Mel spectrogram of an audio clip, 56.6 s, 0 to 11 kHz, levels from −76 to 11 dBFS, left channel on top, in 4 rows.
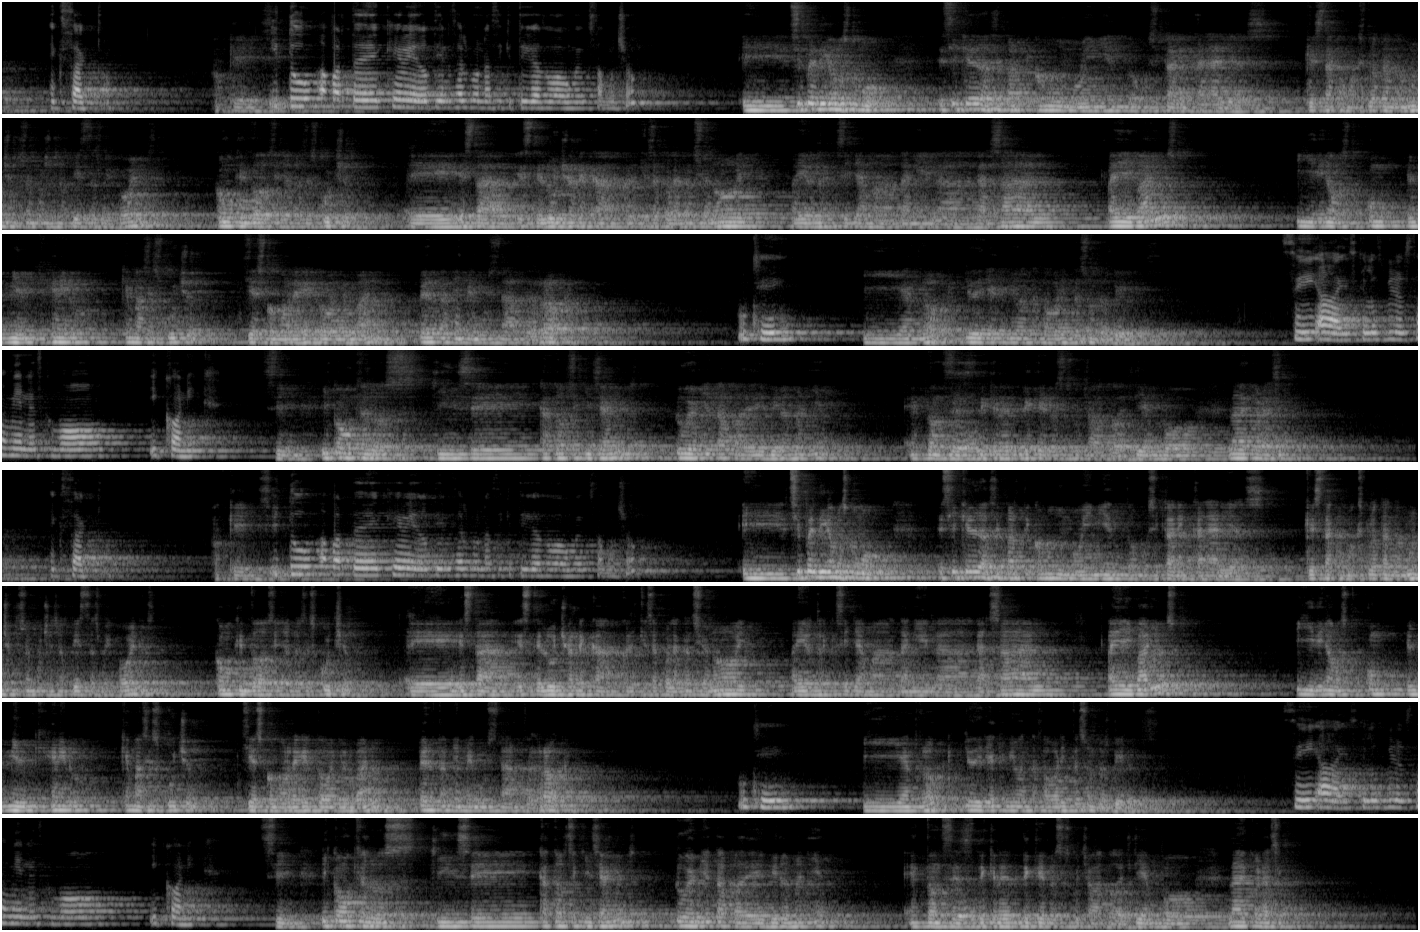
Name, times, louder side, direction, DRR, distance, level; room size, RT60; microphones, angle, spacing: voice 1, 0.5-1.1 2.7-6.4 16.5-16.8 32.8-33.3 35.7-36.3 41.2-43.5 44.0-44.6 51.8-52.4, left 2 dB, 35° left, 10 dB, 0.7 m, -22 dB
voice 2, 2.1-2.8 7.4-12.6 13.0-15.7 16.3-17.7 18.2-21.6 22.1-24.6 25.2-25.9 27.1-29.2 29.5-30.3 30.7-32.2 32.5-34.0 36.9-39.7 45.1-48.8 49.2-50.7 51.5-55.3, equal, 60° right, 0 dB, 3.3 m, -21 dB
19.5 x 16.5 x 4.2 m, 2.5 s
head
